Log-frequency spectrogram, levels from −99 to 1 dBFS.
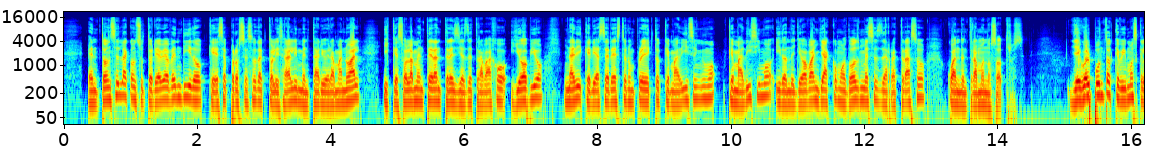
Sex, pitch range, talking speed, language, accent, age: male, 115-140 Hz, 190 wpm, Spanish, Mexican, 30-49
